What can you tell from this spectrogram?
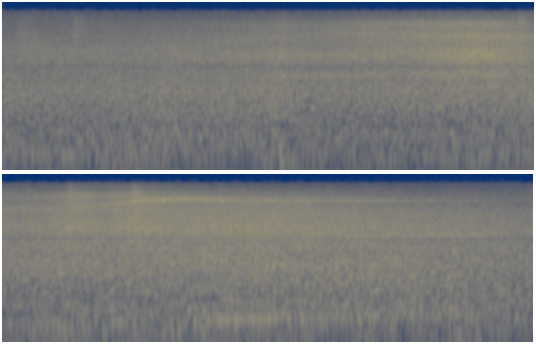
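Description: Steady outdoor background noise with a low rumble throughout and no distinct events.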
